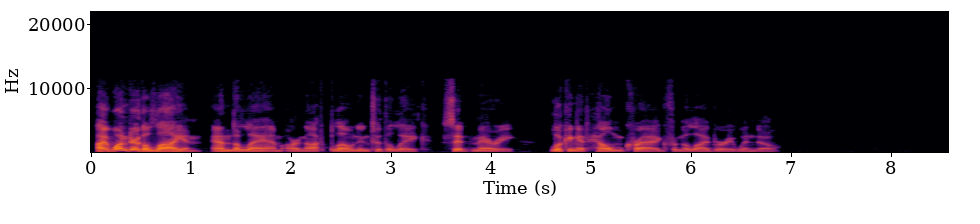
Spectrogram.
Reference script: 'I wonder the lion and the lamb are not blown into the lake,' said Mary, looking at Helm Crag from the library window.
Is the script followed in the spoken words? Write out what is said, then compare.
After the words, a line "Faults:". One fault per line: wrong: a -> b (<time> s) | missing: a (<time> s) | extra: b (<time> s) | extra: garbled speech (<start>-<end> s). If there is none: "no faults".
'I wonder the lion and the lamb are not blown into the lake,' said Mary, looking at Helm Crag from the library window.
Faults:
no faults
